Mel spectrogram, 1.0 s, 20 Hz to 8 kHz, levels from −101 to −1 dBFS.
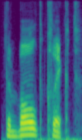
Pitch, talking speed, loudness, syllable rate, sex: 115 Hz, 175 wpm, -15 LUFS, 4.7 syllables/s, male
